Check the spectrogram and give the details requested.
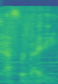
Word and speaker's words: Aphrodite: Oh, it's Aphrodite. Or however the hell they pronounce it in for real.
